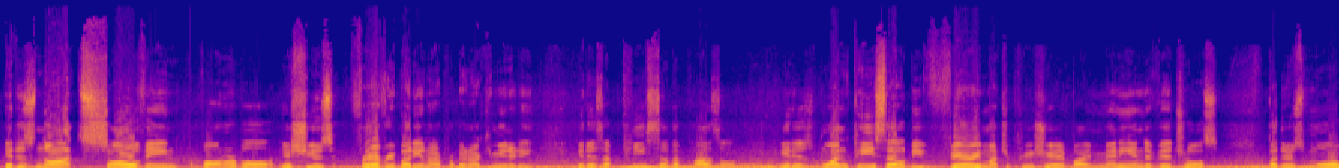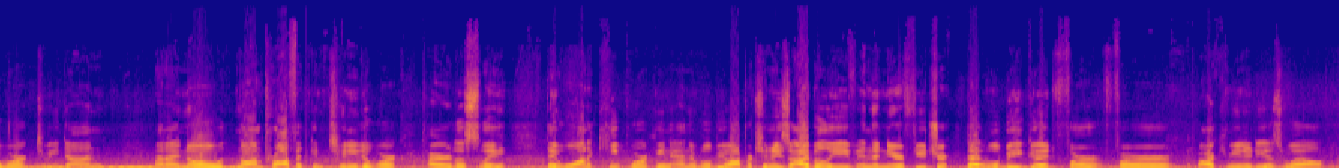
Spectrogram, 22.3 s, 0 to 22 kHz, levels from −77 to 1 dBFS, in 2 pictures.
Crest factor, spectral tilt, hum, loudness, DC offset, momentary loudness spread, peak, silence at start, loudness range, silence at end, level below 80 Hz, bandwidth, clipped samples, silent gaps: 10 dB; -5.5 dB/octave; none; -17 LUFS; 0.5%; 6 LU; -6 dBFS; 0 s; 2 LU; 0 s; -28 dBFS; 19 kHz; under 0.1%; none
